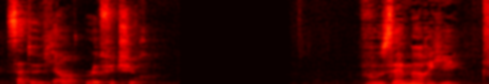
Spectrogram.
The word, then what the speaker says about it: aimeriez: Vous aimeriez. Pour vous, on ajoute IEZ qu'on prononce yé. Là aussi, faites bien attention à ne pas oublier de prononcer le I parce que sinon, ça devient aussi du futur.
